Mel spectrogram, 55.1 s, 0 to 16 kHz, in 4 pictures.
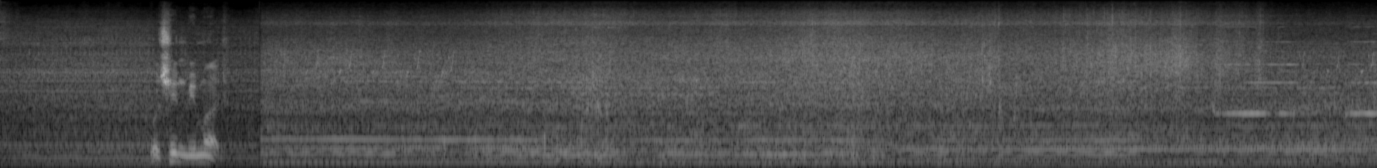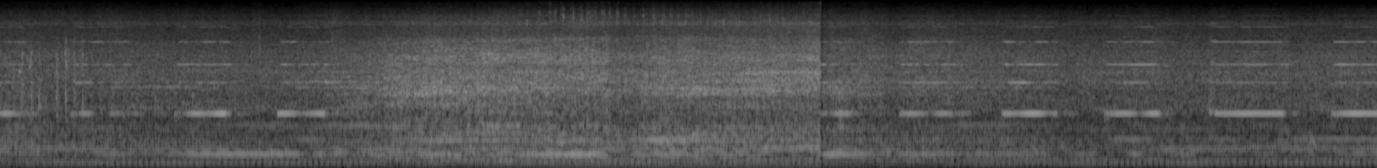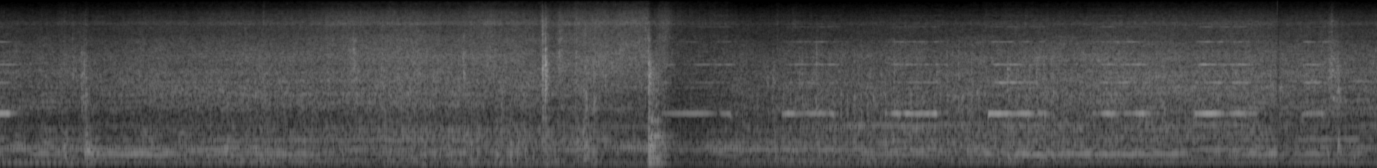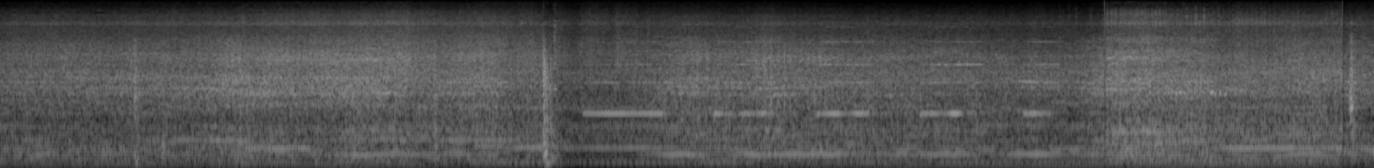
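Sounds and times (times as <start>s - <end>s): loader diesel engine running: 0.0s - 55.0s
reverse alarm beeping: 12.2s - 17.2s, 22.0s - 27.8s, 34.2s - 40.9s, 47.1s - 52.0s.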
